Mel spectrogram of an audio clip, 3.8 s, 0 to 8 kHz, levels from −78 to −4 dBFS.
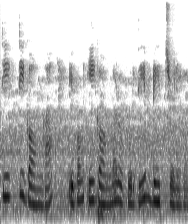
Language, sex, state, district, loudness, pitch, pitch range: Bengali, female, West Bengal, Kolkata, -17 LUFS, 195 Hz, 170-220 Hz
